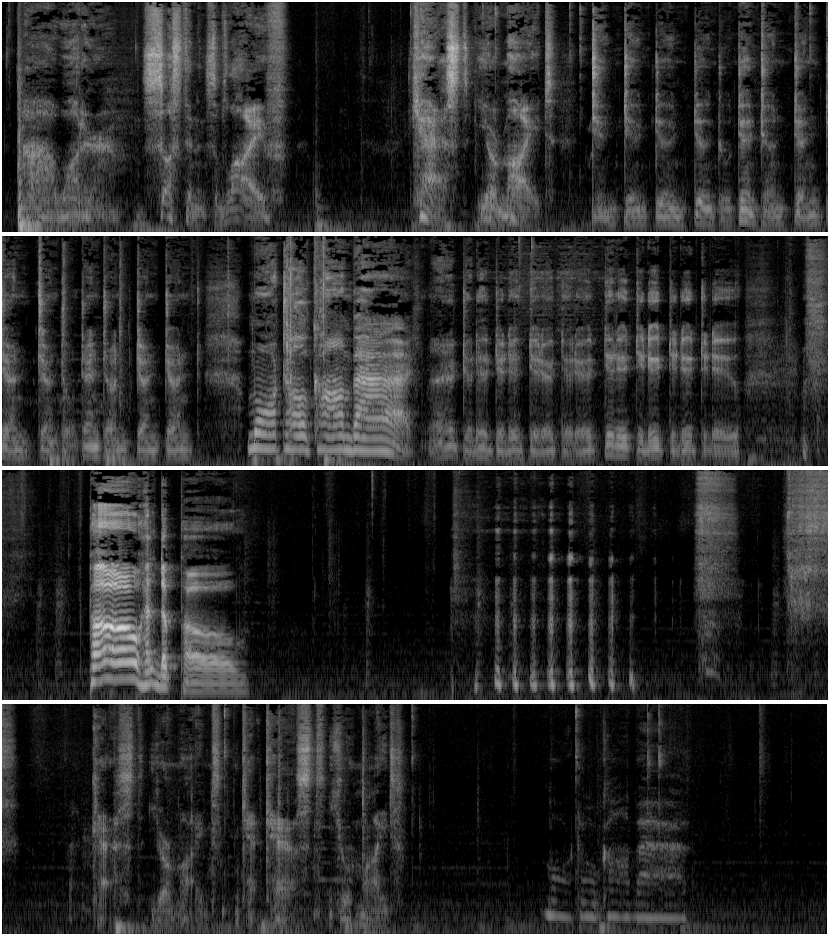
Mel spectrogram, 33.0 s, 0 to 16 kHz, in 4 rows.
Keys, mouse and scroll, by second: 4.1 click, 4.9 click, 5.7 click, 8.0 click, 8.6 space, 13.4 ctrl+s, 13.6 click, 26.9 click, 27.3 space, 28.3 space, 28.9-30.6 drag, 31.5-33.0 right drag.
